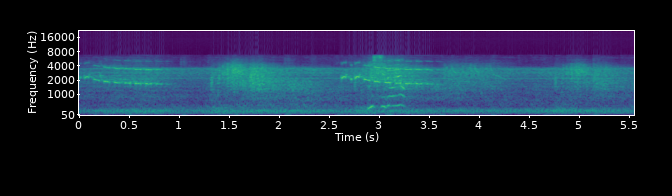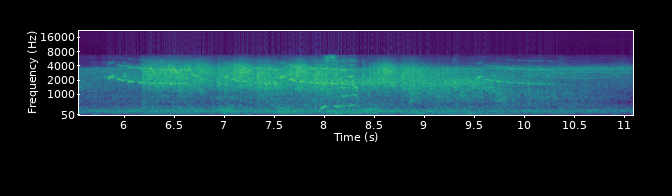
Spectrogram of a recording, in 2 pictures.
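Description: Video game beam shots fire in bursts with falling zaps.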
